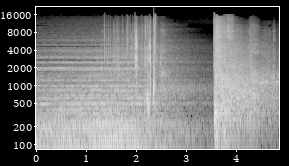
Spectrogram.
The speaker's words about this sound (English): And then after that awful pause of silence, we hear those drums that Gandalf was just reading about.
